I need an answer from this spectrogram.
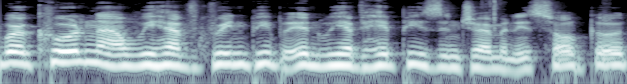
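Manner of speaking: mellow German hippie; relaxed mock-German patter; German accent. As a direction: imitate an easygoing German friend. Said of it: "German can be really angry or really camp".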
